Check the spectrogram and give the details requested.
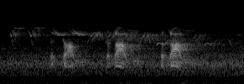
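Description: Willow ptarmigan giving three harsh, croaking notes about half a second apart, over a thin, steady high whine in the background.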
